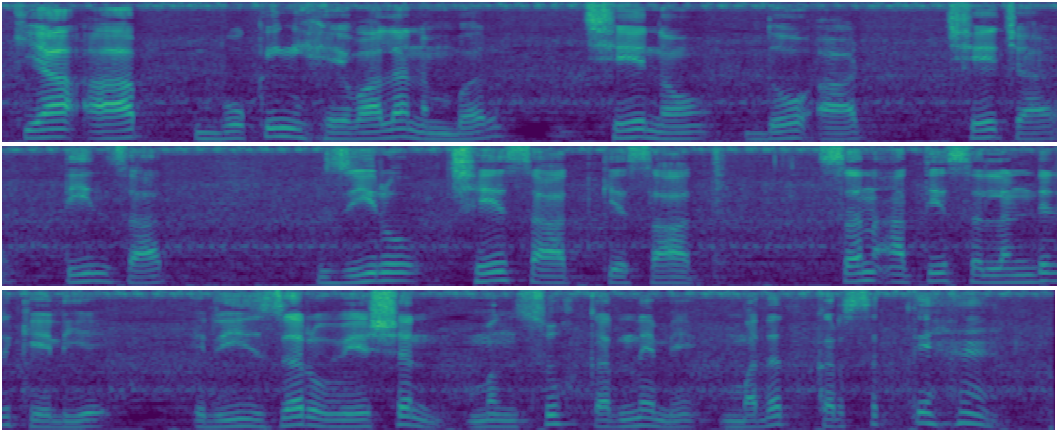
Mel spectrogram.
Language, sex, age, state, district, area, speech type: Urdu, male, 18-30, Bihar, Saharsa, rural, read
